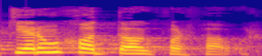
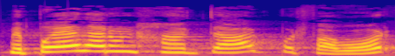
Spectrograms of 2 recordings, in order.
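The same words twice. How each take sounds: First: "hot dog" said the Mexican way, like "jot dok"; Spanish hot dog. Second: Put-on higher voice, "hot dog" in an American accent; English-accented hot dog. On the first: Retold or imitated. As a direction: order a "hot dog" the way a Mexican customer would. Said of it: "Entonces le decía". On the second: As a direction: order "hot dog" with the American sound, as you wouldn't. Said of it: "no le decía".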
